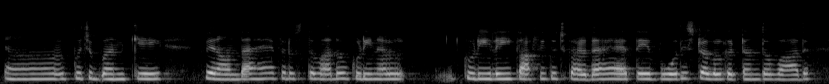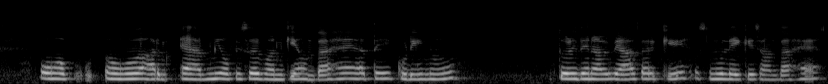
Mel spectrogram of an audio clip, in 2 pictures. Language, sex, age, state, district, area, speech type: Punjabi, female, 18-30, Punjab, Rupnagar, rural, spontaneous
